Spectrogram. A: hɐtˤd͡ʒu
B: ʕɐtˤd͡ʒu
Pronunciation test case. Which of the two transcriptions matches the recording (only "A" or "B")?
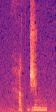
A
